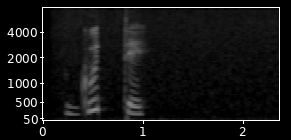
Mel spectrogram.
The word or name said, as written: Gouter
